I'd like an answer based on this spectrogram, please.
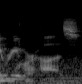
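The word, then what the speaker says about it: Remorhaz: That is the monster manual picture of a Reamer Haas. So. Okay. Rhymes with Santa Claus.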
